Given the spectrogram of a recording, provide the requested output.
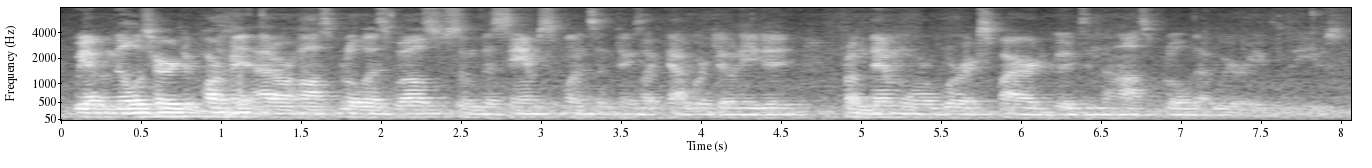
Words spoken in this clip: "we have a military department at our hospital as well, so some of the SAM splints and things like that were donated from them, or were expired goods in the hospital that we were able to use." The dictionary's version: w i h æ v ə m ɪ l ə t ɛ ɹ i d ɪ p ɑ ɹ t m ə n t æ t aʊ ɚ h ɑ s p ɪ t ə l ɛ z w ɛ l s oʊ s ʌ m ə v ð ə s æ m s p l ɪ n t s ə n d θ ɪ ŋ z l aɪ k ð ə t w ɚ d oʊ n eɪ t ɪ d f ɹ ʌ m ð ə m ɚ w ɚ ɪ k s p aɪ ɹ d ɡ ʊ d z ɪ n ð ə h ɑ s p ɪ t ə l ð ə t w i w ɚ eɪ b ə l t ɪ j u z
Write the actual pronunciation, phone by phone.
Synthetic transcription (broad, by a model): w i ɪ v ə m ɪ l ə t ɛ ɹ i d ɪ p ɑ ɹ t m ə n t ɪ t aʊ ɚ h ɑ s p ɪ t l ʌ z w ɛ l s oʊ s ʌ m ə v ð ə s æ m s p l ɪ n s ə n θ ɪ ŋ z l aɪ k ð ə t w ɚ d oʊ n eɪ t ɪ d f ɹ ʌ m ð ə m ɚ w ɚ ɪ k s p aɪ ɹ d ɡ ʊ d z ɪ n ð ə h ɑ s p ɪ t l ð ə t w i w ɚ eɪ b l t ɪ j u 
